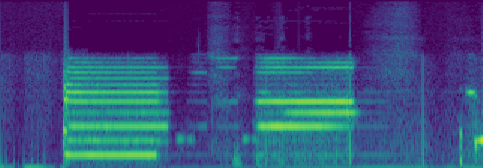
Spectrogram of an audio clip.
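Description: A caller to a radio show honks his car horn twice in long, loud, steady blasts, each held for nearly a second with a flat, brassy buzz, separated by a short pause and some faint background noise.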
